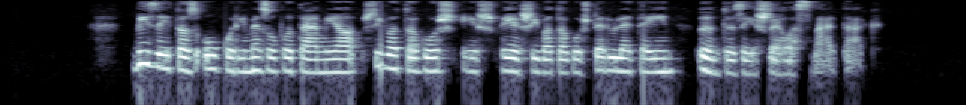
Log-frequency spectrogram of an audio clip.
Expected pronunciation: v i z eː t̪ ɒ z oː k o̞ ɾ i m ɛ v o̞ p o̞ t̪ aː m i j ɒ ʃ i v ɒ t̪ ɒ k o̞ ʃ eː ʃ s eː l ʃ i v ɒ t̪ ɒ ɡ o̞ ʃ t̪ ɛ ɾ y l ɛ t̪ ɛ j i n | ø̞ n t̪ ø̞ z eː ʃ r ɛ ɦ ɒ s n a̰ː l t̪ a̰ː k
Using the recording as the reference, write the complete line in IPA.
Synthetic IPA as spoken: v i z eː t̪ ɒ z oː k o̞ ɾ i m ɛ z o̞ p o̞ t̪ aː m i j ɒ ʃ i v ɒ t̪ ɒ ɡ o̞ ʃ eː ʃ f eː l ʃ i v ɒ t̪ ɒ ɡ o̞ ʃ t̪ ɛ ɾ y l ɛ t̪ ɛ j i n | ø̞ n t̪ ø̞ z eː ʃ r ɛ ɦ ɒ s n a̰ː l t̪ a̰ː k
